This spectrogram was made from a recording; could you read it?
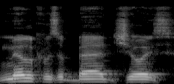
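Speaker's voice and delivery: very loud, slow, drawn-out, high booming delivery. Answering a fan's request to do an impersonation: Ron Burgundy impression. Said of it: "do a killer impersonation of Ron Burgundy".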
